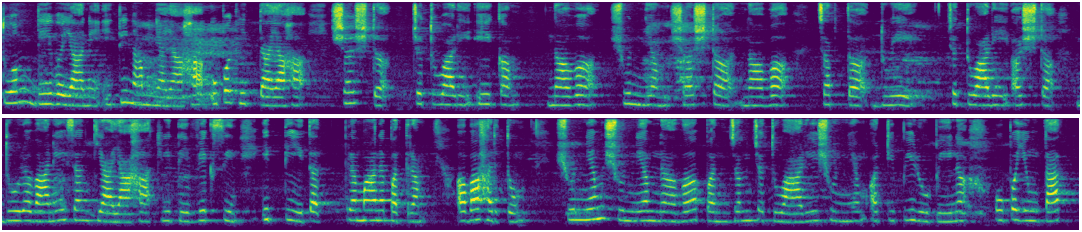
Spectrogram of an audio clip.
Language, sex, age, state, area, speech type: Sanskrit, female, 18-30, Assam, rural, read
